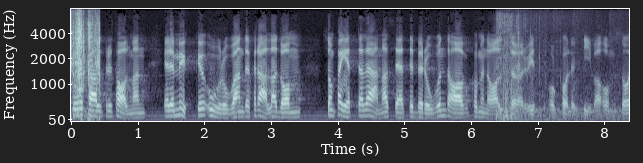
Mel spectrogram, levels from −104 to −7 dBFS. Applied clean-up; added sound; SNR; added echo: none; Fire; 4 dB; none.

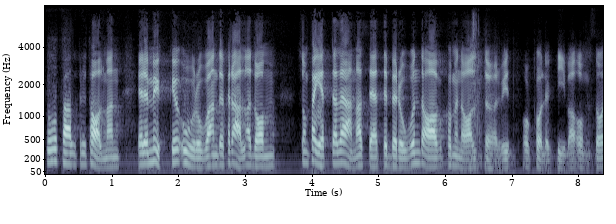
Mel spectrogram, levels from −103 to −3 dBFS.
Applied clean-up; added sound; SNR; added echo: neural mask model DeepFilterNet 3.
